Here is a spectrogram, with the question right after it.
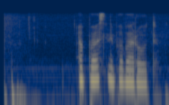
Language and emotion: Russian, neutral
